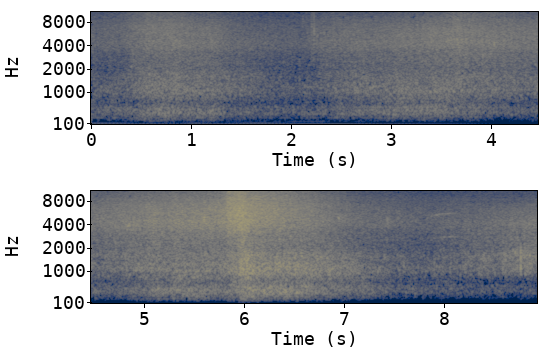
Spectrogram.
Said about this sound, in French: Le sentier vous a conduit sur une belle plage de sable, logée au cœur d'une petite crique déserte. Vous descendez au bord de l'eau, et laissez le ressac venir lécher vos pieds.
